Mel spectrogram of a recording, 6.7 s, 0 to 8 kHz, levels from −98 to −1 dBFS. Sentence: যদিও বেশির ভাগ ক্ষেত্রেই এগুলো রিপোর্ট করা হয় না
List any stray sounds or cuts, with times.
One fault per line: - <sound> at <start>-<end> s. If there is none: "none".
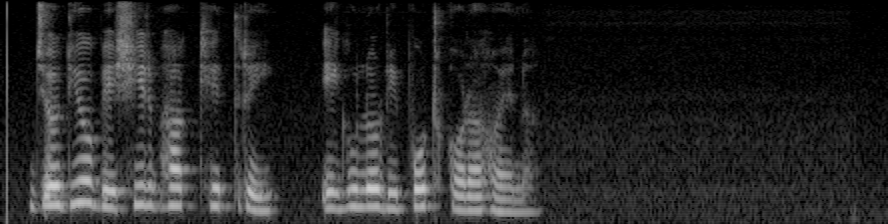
none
